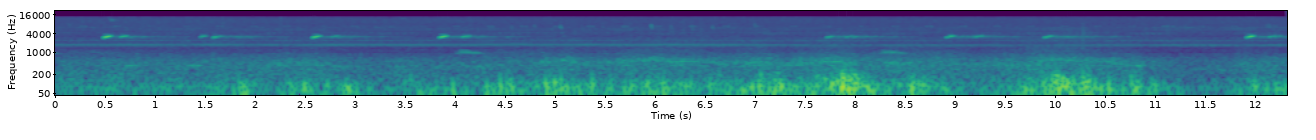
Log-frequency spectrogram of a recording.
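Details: Male lion at Gowrie dam, Djuma Game Reserve, Sabi Sand Wildtuin, South Africa, evening of 18 August 2022, roaring after crossing the dam wall. Deep, low rumbling swells with heavy grunts near eight and ten seconds, over repeated high chirps and a steady hum.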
